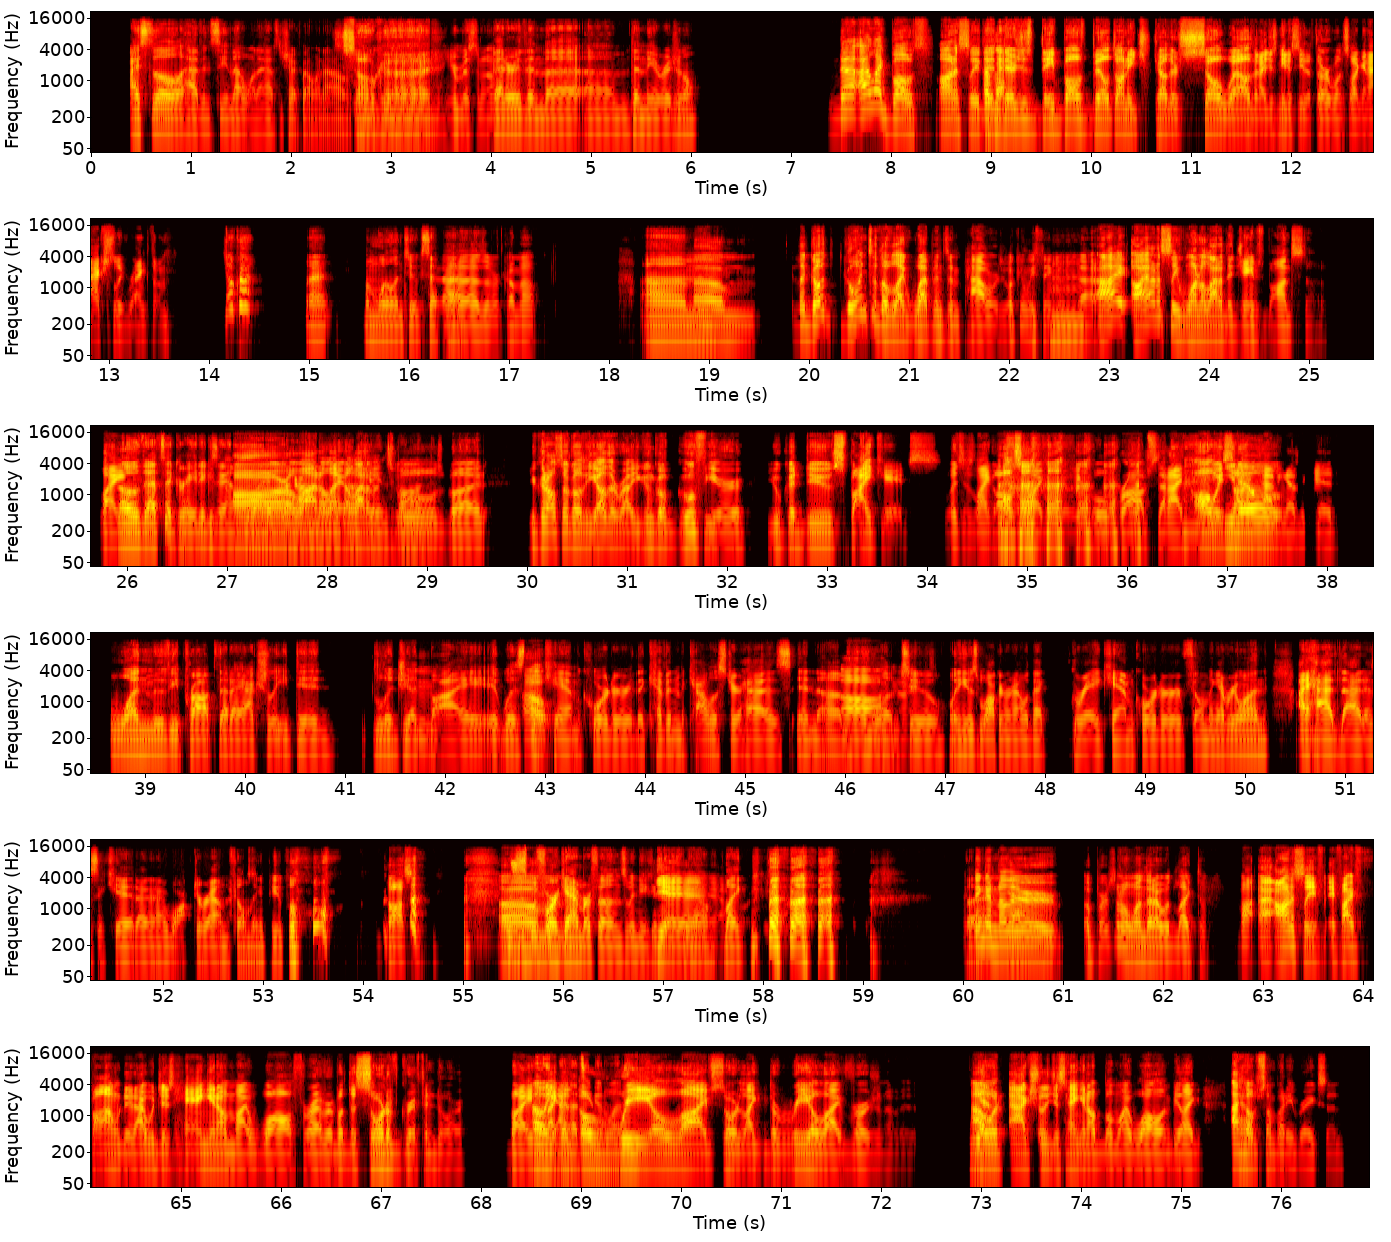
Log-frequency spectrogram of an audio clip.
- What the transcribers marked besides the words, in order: stressed: "so good"; laugh; tapping; laughing while speaking: "people"; laugh; laugh; stressed: "real-life"
- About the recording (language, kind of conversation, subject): English, unstructured, What film prop should I borrow, and how would I use it?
